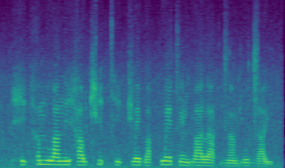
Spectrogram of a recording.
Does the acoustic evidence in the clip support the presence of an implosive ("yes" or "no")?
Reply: no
